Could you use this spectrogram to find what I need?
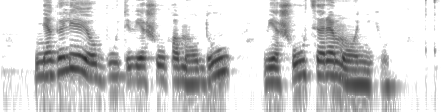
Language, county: Lithuanian, Kaunas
